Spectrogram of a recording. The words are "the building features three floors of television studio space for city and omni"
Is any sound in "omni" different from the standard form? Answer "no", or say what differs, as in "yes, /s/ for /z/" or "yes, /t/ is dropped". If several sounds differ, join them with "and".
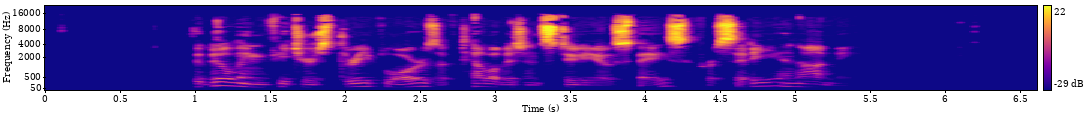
yes, /m/ is dropped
